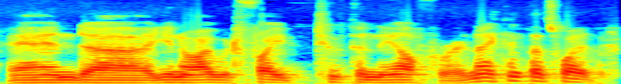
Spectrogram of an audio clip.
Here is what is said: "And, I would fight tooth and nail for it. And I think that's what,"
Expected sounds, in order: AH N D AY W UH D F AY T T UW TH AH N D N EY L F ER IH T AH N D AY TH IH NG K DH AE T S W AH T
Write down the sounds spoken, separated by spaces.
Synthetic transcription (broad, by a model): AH N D AY W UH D F AY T T UW TH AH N N EY L F ER IH T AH N AY TH IH NG K DH AE T S W AH T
